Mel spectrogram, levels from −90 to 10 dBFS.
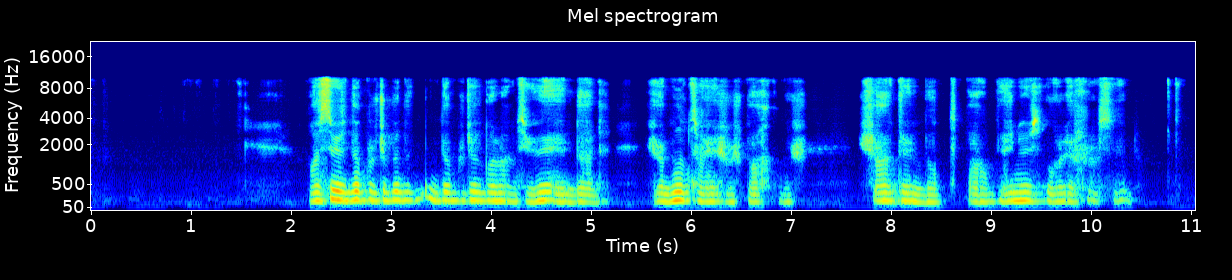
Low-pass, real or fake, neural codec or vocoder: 9.9 kHz; fake; autoencoder, 22.05 kHz, a latent of 192 numbers a frame, VITS, trained on one speaker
